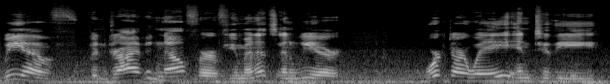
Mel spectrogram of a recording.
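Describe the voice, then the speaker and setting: A man's voice: on the high side, animated, a little slow. A man bantering casually with a friend in a moving car, joking and rambling with lots of fillers. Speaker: co-host. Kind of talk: casual chat. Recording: noisy car with road noise.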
